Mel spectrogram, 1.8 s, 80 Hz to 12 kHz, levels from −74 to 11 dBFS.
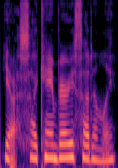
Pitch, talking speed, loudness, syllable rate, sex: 220 Hz, 170 wpm, -14 LUFS, 4.8 syllables/s, female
